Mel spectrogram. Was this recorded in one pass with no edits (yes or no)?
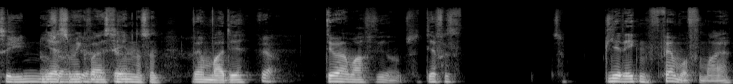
yes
